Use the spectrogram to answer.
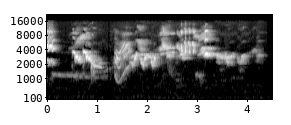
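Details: Energetic Asian pied starling song of jumbled squeaks, swooping whistled slides and rapid scratchy chatter, delivered almost without pause for about four seconds.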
